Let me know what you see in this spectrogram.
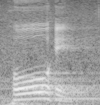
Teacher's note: ਜੇ ਹੋਹੇ ਕਹਾਂਗੇ ਤਾਂ ਉਹ ਹਾਹੇ ਨੂੰ ਲਾਮ ਬਣ ਜਾਂਦੀ ਹੈ। ਇਉਂ ਹੋ ਜਿਹੜਾ ਹੋੜਾ ਹੈ ਇਹਨੂੰ ਥੋੜਾ ਲੰਮਾ ਕਰਨਾ ਹੈ ਤੇ ਹਾਹੇ ਦੀ ਸਿਹਾਰੀ ਨੂੰ ਛੋਟਾ ਰੱਖਣਾ ਹੈ। ਹੋਹੇ। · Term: ਦੀਰਘ ਮਾਤਰਾ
